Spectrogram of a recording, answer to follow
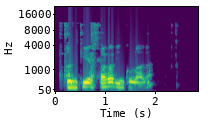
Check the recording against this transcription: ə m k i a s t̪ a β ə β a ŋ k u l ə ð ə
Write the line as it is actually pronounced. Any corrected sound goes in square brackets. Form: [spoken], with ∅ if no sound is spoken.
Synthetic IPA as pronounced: ə m k i [ə] s t̪ a β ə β [i] ŋ k u l [a] ð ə

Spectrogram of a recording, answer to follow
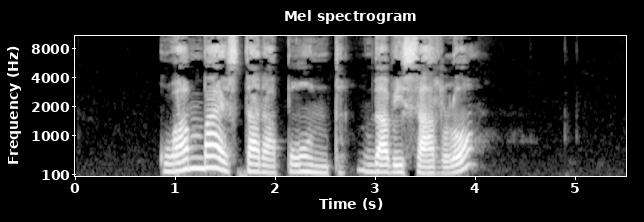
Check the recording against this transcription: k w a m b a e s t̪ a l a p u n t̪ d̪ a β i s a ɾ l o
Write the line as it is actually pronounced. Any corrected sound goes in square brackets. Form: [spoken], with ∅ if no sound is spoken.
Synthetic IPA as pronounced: k w a m b a e s t̪ a [ɾ] a p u n t̪ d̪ a β i s a ɾ l o

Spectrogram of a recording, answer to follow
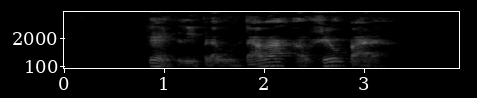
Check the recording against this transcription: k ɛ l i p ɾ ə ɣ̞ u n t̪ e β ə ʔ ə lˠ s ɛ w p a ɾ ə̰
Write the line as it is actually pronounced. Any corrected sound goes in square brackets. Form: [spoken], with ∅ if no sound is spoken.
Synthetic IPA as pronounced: k ɛ l i p ɾ ə ɣ̞ u n t̪ [a] β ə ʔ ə lˠ s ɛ w p a ɾ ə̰

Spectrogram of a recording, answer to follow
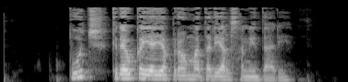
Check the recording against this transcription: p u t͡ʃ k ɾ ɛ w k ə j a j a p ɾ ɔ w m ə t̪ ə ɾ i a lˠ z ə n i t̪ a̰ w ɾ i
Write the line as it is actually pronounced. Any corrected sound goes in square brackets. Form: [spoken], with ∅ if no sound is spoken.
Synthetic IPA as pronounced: p u t͡ʃ k ɾ ɛ w k ə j a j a p ɾ ɔ w m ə t̪ ə ɾ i a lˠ [s] ə n i t̪ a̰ [∅] ɾ i

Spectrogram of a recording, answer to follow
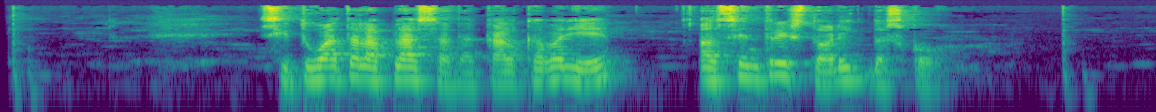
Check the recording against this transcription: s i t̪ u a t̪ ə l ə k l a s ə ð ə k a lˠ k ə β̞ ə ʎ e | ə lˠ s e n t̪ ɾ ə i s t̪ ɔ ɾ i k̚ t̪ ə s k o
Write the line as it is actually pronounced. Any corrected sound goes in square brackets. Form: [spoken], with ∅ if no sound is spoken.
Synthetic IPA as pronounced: s i t̪ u a t̪ ə l ə [p] l a s ə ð ə k a lˠ k ə β̞ ə ʎ e | ə lˠ s e n t̪ ɾ ə i s t̪ ɔ ɾ i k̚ [d̪] ə s k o

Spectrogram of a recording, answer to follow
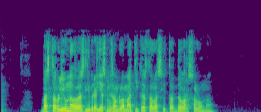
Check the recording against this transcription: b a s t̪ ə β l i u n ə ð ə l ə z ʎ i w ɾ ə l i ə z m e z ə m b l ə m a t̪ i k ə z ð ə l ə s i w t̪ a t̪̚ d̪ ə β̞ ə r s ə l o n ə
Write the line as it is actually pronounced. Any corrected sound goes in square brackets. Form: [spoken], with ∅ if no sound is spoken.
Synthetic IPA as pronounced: b a s t̪ ə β l i u n ə ð ə l ə z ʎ i [β] ɾ ə [ɾ] i ə z m e z ə m b l ə m a t̪ i k ə z ð ə l ə s i w t̪ a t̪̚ d̪ ə β̞ ə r s ə l o n ə

